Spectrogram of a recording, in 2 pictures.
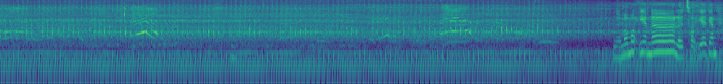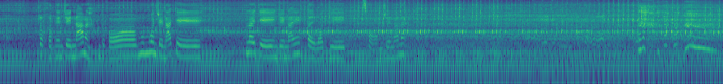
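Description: A walking tractor engine chugs steadily nearby.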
